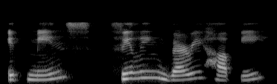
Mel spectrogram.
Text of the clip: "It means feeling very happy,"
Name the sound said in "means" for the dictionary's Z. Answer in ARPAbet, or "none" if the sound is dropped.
S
